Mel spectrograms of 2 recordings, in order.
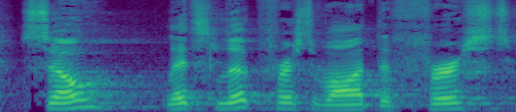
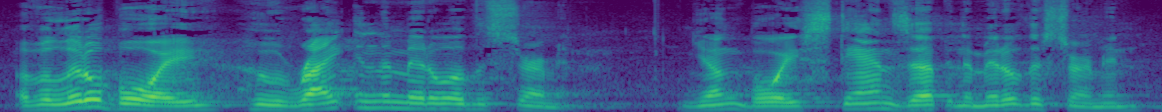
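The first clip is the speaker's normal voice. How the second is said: usual speaking voice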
